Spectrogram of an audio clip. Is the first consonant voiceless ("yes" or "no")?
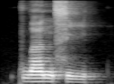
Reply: yes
